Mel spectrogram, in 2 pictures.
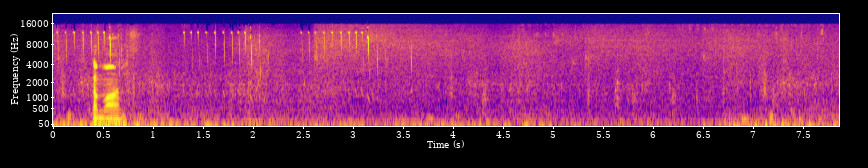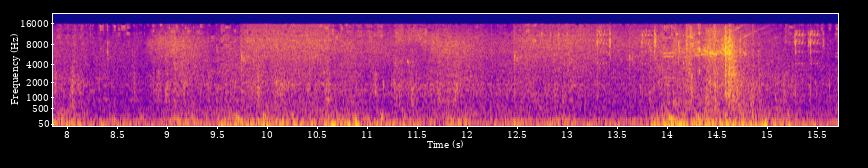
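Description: Machinery hums and rumbles steadily.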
